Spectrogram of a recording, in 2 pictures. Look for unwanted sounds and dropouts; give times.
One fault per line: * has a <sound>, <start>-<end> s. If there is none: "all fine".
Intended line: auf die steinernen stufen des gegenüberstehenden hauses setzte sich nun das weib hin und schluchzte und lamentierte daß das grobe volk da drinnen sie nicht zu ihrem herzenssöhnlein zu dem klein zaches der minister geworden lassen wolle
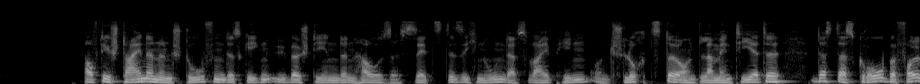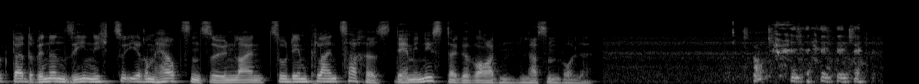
* has a laugh, 16.4-18.0 s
